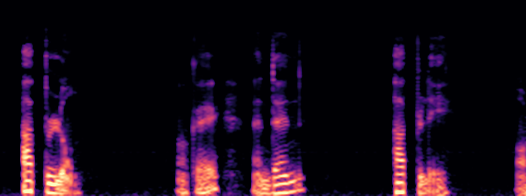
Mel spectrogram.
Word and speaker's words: appelle: You tend to pronounce it like a, really open.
